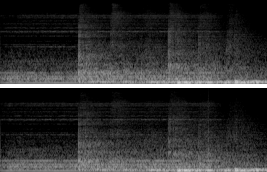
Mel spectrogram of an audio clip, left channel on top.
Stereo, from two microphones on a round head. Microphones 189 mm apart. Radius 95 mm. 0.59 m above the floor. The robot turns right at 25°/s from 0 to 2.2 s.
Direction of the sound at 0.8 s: Centre (ahead or behind).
